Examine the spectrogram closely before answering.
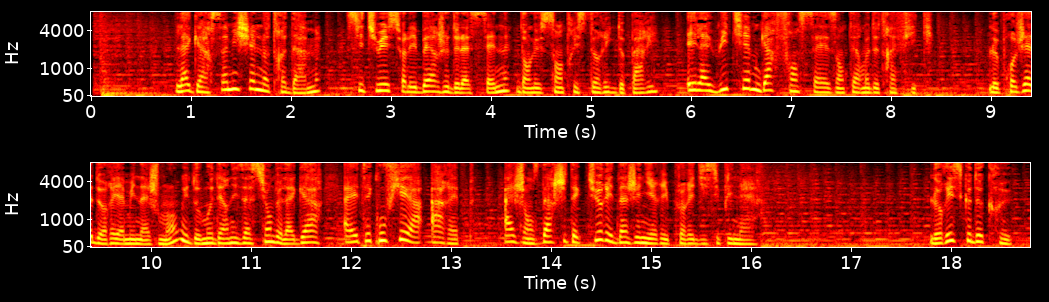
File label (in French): voix narrative posee; Film Web; Arep; Notre-Dame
